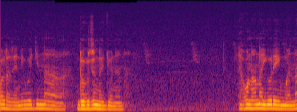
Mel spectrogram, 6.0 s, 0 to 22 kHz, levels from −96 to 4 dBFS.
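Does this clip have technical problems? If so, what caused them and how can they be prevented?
Yes. From 1.09 to 2.74 s the speech slows by 6.4% and falls 114 cents in pitch, then snaps back. This is a drift correction step, likely a clock-matching resampler changing rate in one jump to rebalance its buffer. Small, gradual rate adjustments would prevent it.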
